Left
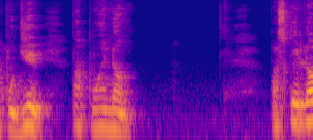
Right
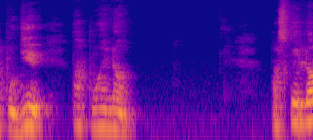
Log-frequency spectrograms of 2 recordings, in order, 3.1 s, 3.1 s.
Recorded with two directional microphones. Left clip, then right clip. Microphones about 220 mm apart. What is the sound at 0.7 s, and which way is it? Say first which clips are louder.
Speech: left 3 dB; 40° left (ahead or behind).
